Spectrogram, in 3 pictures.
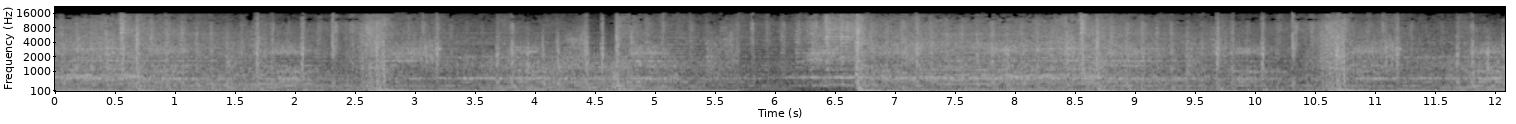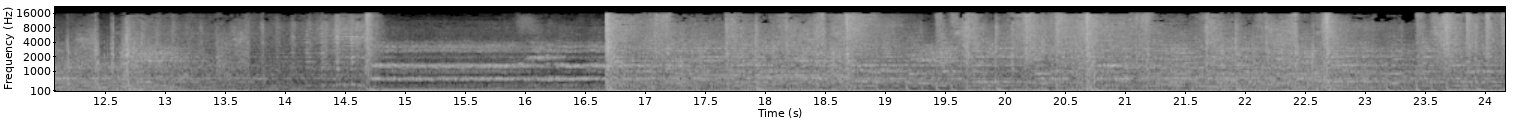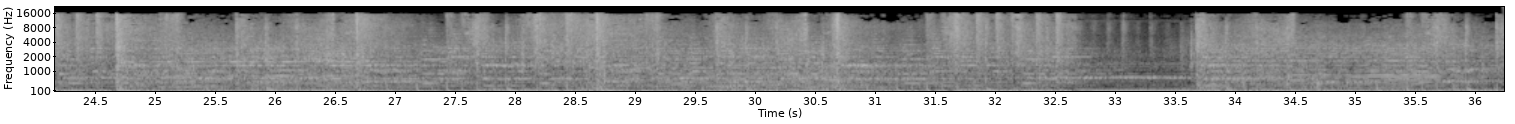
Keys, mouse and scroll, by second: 12.0 right click.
